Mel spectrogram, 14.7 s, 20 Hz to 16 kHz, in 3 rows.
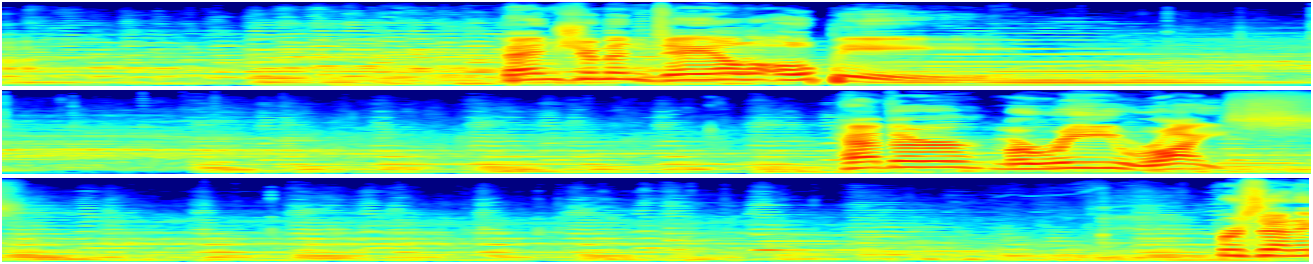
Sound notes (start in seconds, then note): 0.5 stately music; 3.9 audience applauds; 6.0 stately music; 11.0 stately music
